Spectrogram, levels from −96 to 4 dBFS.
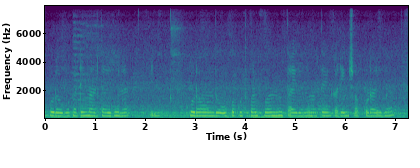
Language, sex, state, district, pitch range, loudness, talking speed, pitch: Kannada, female, Karnataka, Belgaum, 230-245 Hz, -26 LUFS, 165 wpm, 235 Hz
